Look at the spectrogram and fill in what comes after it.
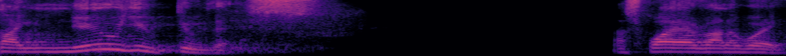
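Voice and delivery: acted-out resentful tone. Preacher retelling Jonah's words to God, in a mock-resentful tone. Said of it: "you can almost hear the tone in Jonah's voice".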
